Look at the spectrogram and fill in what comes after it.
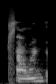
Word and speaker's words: Samhain: So typically pagans start the Wheel of the Year at Samhain, which is spelled S-A-M-H-A-I-N, pronounced the Celtic way, Samhain.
